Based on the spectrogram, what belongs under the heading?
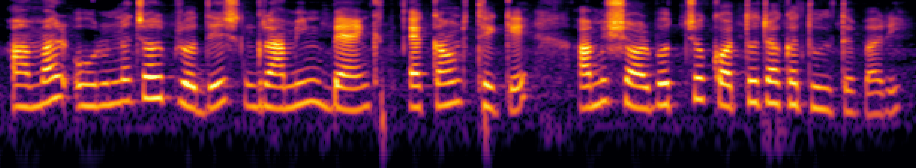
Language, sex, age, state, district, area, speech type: Bengali, female, 18-30, West Bengal, Paschim Bardhaman, urban, read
